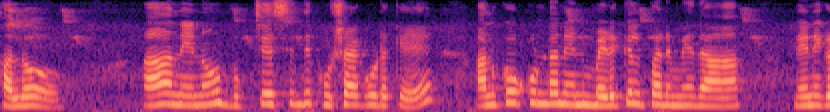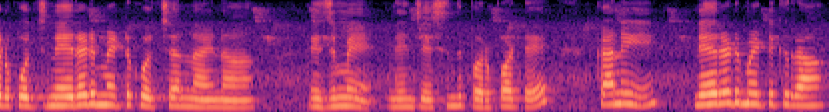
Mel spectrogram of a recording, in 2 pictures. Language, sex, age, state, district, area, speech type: Telugu, female, 60+, Telangana, Hyderabad, urban, spontaneous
